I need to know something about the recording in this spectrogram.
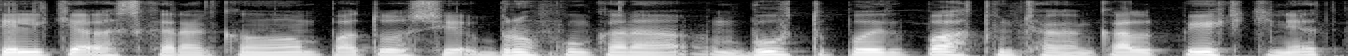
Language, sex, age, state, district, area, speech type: Kashmiri, male, 45-60, Jammu and Kashmir, Budgam, rural, spontaneous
